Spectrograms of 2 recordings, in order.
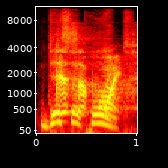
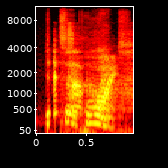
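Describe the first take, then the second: The two takes are said the same way.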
